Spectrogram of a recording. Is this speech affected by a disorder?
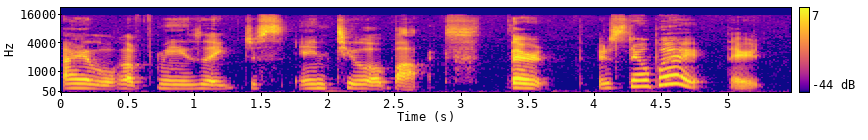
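Yes: Friedreich's ataxia; wheelchair user.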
